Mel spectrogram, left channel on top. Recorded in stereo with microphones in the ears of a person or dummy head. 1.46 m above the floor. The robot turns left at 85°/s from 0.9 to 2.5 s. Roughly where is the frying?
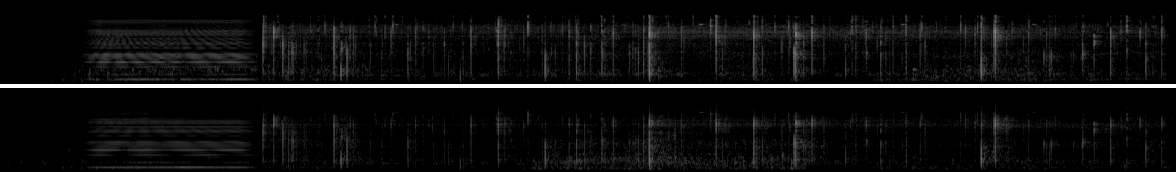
Left.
